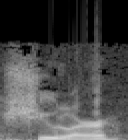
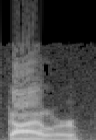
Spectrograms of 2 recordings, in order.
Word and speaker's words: Schuyler: And then I have a brother named Skyler, and it's spelled S-C-H-U-Y-L-E-R. It looks like Schuler, but it's pronounced Skyler.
